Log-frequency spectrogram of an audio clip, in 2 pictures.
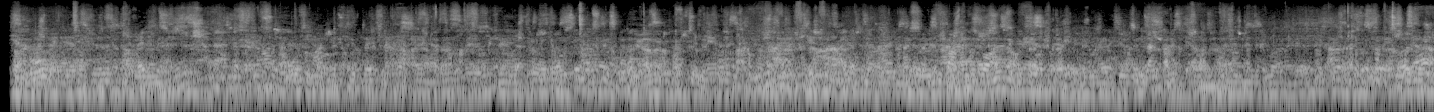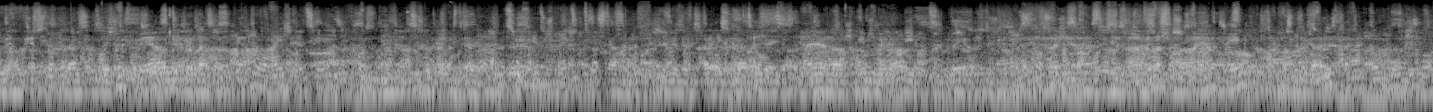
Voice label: talk german neutral quiet long

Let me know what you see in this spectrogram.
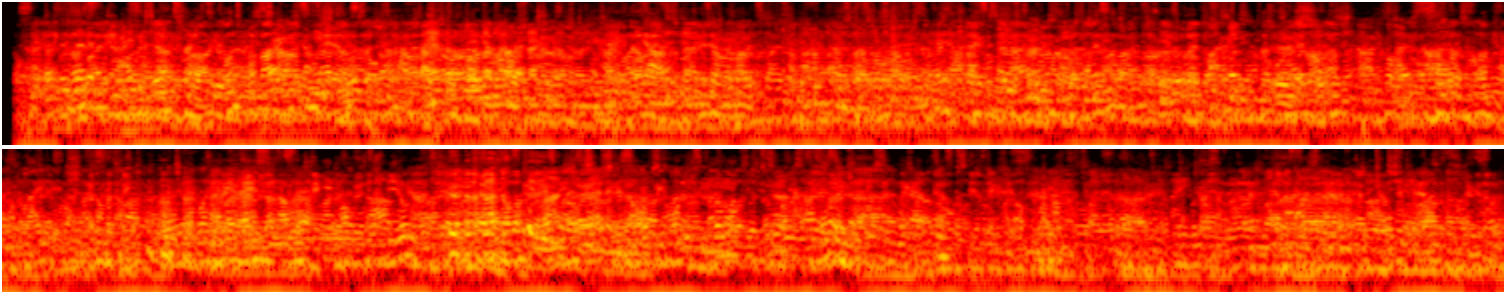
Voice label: talk german neutral long

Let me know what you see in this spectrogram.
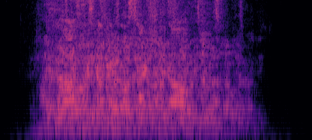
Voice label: talk happy short

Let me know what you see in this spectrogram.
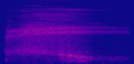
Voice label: male whisper "hey"

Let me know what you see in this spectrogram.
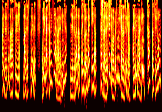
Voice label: high pitched

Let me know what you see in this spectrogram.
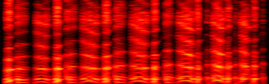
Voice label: funny voice

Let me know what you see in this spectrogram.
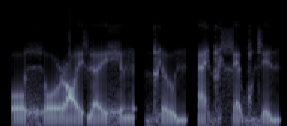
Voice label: computer voice authorisation

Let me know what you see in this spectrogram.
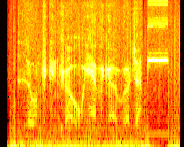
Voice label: astronaut chatter

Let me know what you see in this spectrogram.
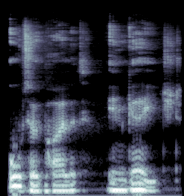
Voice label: friendly male system status

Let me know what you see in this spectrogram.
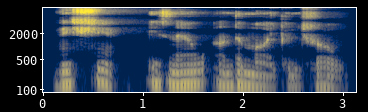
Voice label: shuttle male system status

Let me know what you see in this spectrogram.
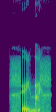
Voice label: robot counting

